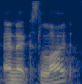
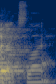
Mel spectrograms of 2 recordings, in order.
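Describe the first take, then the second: First: The first part is spelled out as letters. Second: The first part is said as one word. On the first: "do you pronounce it N- NX Lite?" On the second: "Or Next Lite?"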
